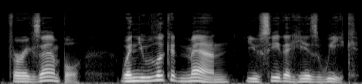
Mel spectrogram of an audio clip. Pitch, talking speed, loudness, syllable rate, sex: 135 Hz, 215 wpm, -18 LUFS, 4.9 syllables/s, male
